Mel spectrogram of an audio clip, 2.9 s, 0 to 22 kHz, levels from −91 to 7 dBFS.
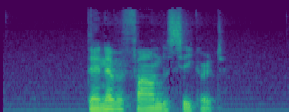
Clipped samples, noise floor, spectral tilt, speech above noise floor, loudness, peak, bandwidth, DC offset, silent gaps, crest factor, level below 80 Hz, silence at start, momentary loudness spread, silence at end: under 0.1%; -57 dBFS; -6 dB/octave; 39 dB; -19 LUFS; -2 dBFS; 15.5 kHz; under 0.1%; none; 20 dB; -50 dBFS; 0.9 s; 13 LU; 0.7 s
